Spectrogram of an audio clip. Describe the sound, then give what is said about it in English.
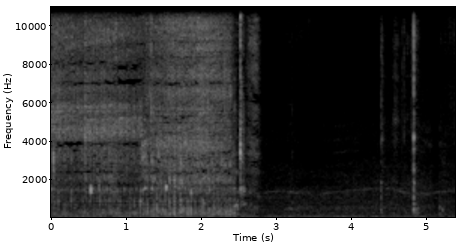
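A strong bong hit: steady, gurgling bong water bubbles rapidly for about two and a half seconds, then cuts off, leaving near silence broken by a few faint clicks. No one speaks. “Strong bong hit.”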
